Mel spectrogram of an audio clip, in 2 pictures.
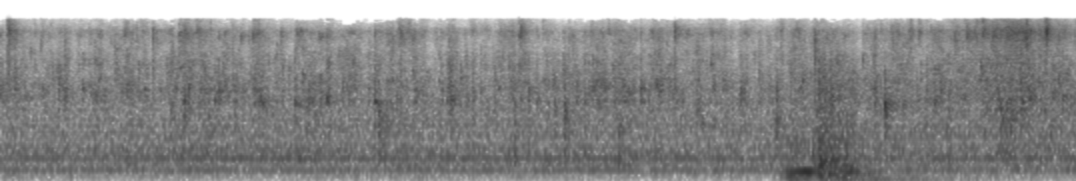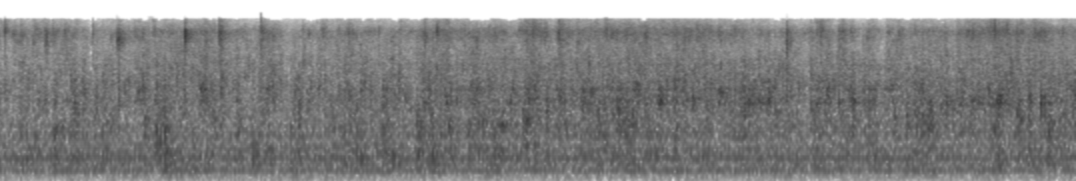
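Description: Battered chicken nuggets deep-frying in hot oil in a pot, a steady sizzle with fine crackling. A faint steady hum runs underneath, and there is a brief low thump about five seconds in.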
